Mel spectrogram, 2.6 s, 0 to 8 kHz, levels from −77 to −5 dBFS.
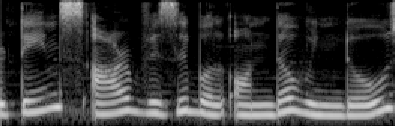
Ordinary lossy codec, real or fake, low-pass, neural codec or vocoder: none; real; none; none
